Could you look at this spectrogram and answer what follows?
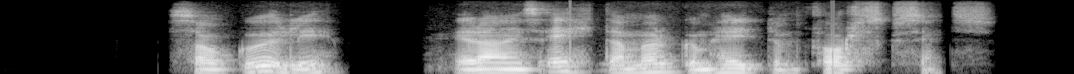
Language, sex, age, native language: Icelandic, male, 50-59, Icelandic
